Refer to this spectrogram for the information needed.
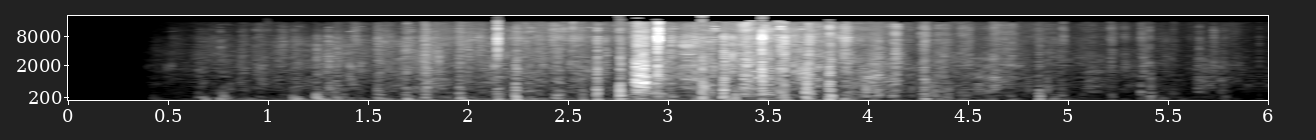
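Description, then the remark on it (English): Horse hooves clip-clopping in a steady, uneven rhythm, moderately loud, starting after a brief silence and continuing throughout with no voices. “Horses at our house came and went”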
